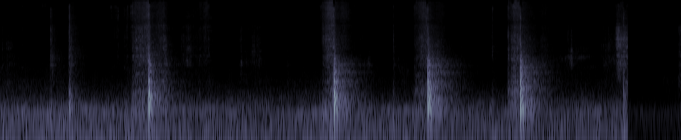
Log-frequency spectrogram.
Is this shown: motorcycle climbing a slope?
no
